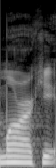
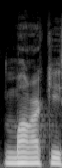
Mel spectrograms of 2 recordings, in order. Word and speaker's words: Monarch: is so strong against monarchy strategies and I'm sorry I keep saying monarchy it's pronounced Monarch to those of you who suffered through me saying monarchy instead of Monarch like 10 times yesterday my apologies okay so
